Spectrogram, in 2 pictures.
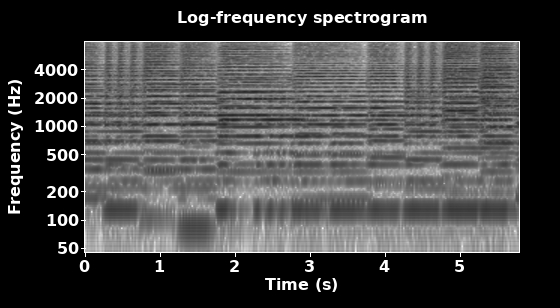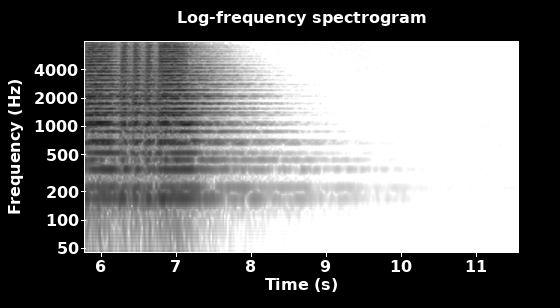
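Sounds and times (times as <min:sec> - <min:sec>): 
brass triplet tune in B flat: 0:00.0 - 0:08.4.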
